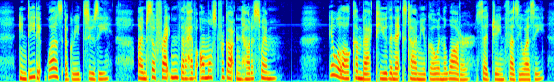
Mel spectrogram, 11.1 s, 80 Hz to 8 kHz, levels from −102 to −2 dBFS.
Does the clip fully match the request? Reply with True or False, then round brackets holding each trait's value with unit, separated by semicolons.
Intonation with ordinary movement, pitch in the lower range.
False (3.5 semitones; 210 Hz)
